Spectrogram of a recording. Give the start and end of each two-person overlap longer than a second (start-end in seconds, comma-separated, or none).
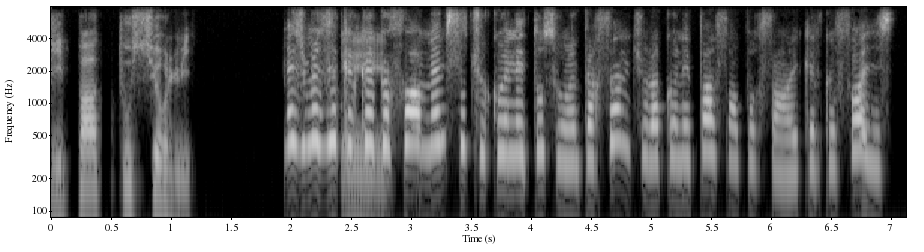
none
